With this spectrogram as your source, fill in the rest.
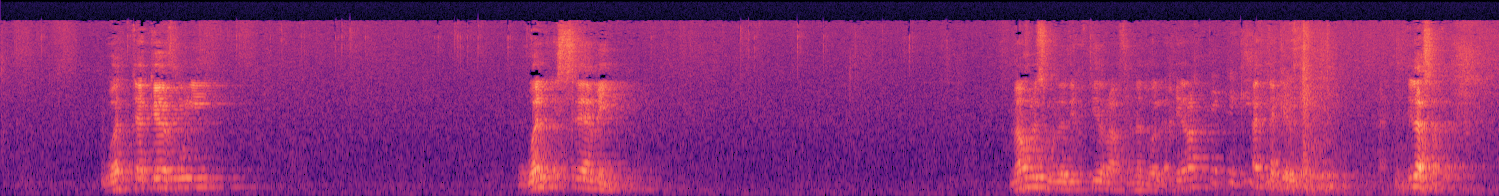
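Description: A man speaks calmly, with pauses between phrases.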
